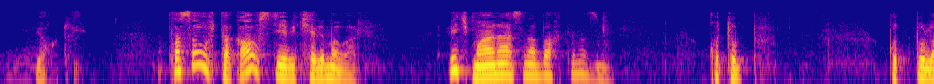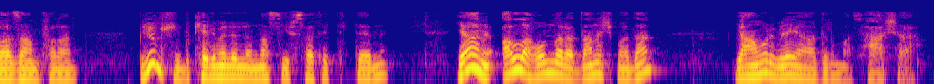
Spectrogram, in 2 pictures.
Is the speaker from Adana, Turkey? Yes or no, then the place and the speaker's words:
no; Ilgın, Konya, Turkey; benim memleketim Konya mesela. Ilgınlıyız biz.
